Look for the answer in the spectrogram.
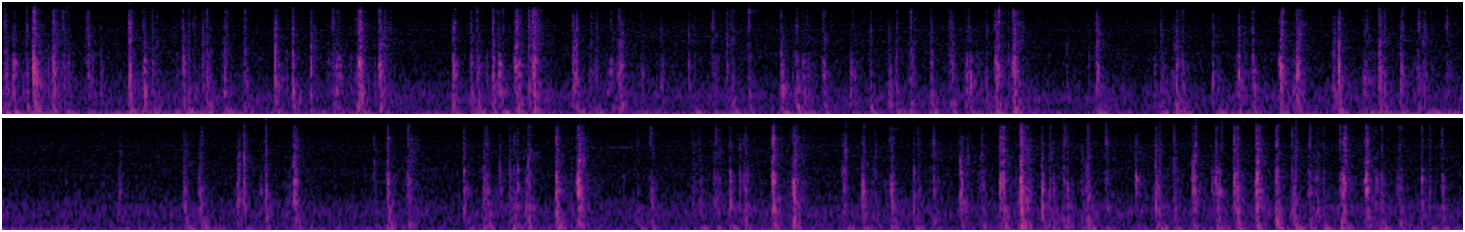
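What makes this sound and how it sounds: Fingertips type steadily on the keys of a full-size backlit plastic Razer Ornata Chroma mechamembrane gaming keyboard. The result is a fast, continuous run of short, crisp clacks with a bright edge and almost no ring, over a low, steady rumble.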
